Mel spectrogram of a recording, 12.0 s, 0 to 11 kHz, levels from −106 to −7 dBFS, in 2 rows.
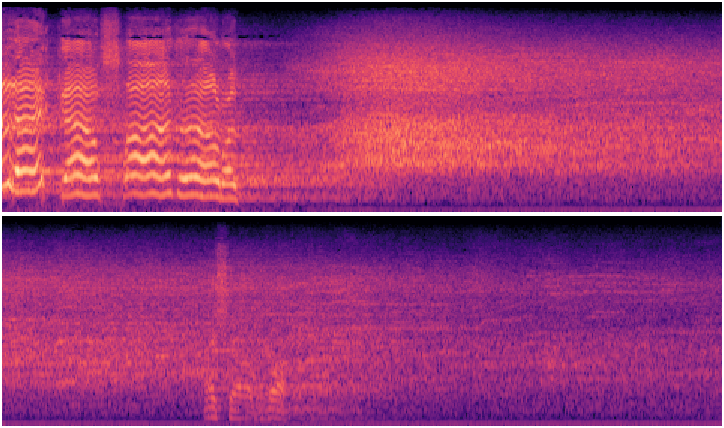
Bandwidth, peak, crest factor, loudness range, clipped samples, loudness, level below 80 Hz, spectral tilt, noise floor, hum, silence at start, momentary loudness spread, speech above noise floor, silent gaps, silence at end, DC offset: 9.8 kHz; -4 dBFS; 24 dB; 18 LU; under 0.1%; -26 LUFS; -70 dBFS; -1 dB/octave; -49 dBFS; none; 0 s; 25 LU; 24 dB; none; 0 s; under 0.1%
